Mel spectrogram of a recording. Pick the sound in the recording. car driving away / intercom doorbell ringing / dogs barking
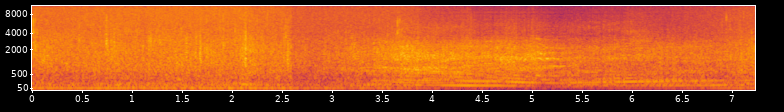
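car driving away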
